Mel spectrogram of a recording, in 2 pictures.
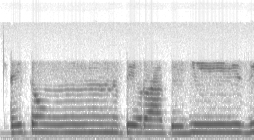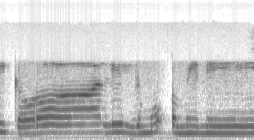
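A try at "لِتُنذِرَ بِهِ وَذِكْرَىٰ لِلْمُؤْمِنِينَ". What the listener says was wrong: ہاں جی واو رہ گئی ہے.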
